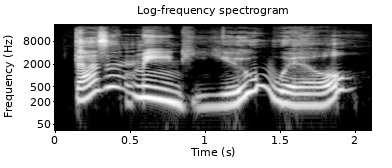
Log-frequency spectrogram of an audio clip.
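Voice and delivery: Hazel's voice, drawn-out, dry and mocking; deadpan the joke about dead owners; slow, teasing character voice; Hazel, sarcastic. A narrator's reading. Hazel finishing sarcastic quip.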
